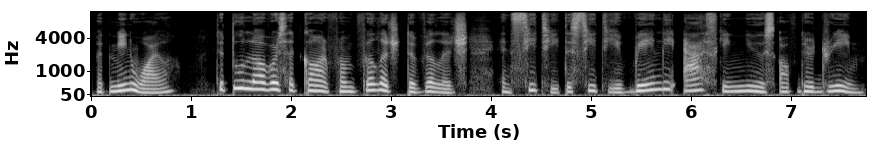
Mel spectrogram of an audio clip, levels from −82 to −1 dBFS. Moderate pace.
Yes: average, 165 wpm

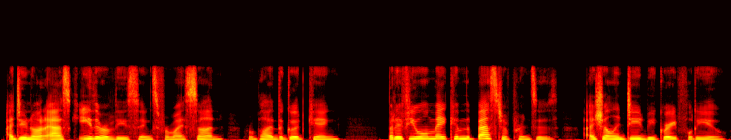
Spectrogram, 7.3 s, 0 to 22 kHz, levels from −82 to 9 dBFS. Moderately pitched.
No: high, 210 Hz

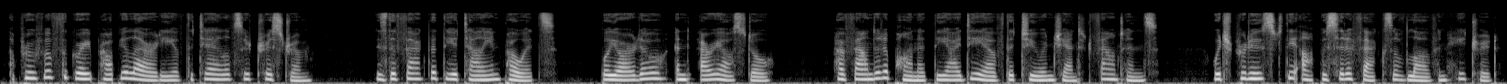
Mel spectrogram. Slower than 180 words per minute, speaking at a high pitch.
Yes: average, 165 wpm; high, 220 Hz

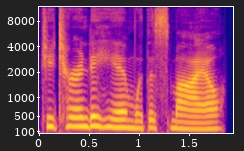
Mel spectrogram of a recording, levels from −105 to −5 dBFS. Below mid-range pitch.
No: high, 200 Hz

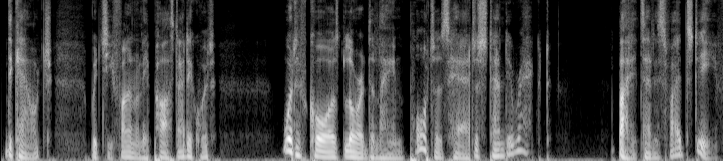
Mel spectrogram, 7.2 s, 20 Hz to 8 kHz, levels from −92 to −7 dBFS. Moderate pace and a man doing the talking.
Yes: average, 175 wpm; male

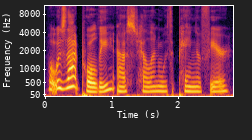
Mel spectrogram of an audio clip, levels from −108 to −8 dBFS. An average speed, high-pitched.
No: fast, 235 wpm; high, 205 Hz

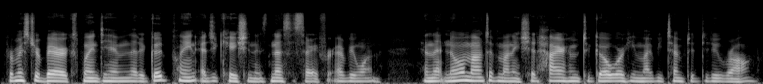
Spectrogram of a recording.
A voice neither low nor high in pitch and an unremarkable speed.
No: medium, 150 Hz; fast, 265 wpm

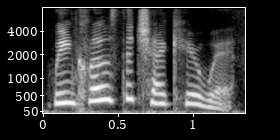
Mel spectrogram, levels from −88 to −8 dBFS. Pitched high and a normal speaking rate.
No: very high, 290 Hz; fast, 225 wpm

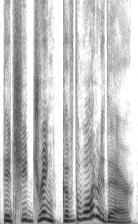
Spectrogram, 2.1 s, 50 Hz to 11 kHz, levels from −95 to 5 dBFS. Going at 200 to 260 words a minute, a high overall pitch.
Yes: fast, 205 wpm; very high, 250 Hz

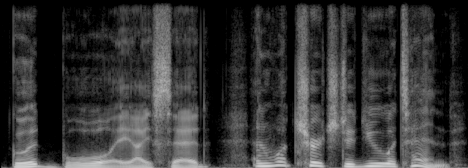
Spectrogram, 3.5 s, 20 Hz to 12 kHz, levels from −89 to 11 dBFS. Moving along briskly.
No: average, 170 wpm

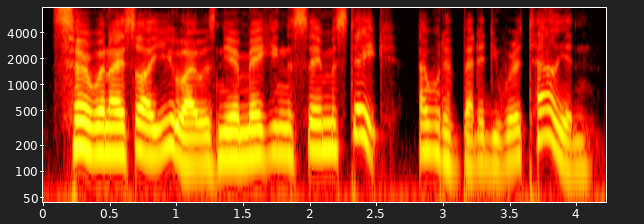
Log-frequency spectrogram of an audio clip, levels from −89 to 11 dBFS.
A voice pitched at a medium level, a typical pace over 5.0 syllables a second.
Yes: medium, 155 Hz; 6.6 syllables/s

